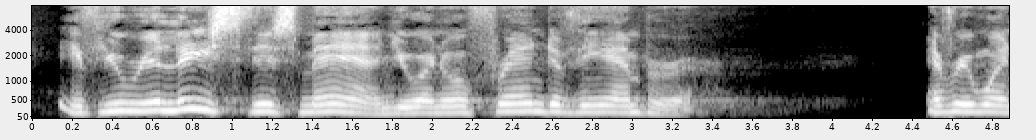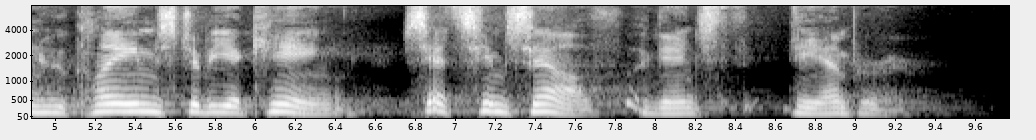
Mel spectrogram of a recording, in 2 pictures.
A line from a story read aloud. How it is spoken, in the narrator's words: the Judean leaders cried out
